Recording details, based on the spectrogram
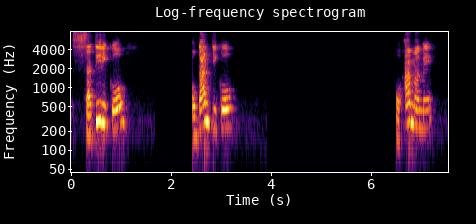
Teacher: Una palabra como satírico o cántico o ámame son palabras que llevan la fuerza de voz en la antepenúltima sílaba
